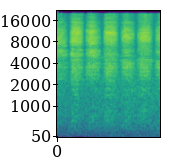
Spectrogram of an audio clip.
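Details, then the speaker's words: 1983 Evinrude 25 hp outboard with replacement mag plate fitted, turned over without firing: even rhythmic hissing whooshes about four a second as the reed valves breathe in and out cleanly. "Well, I tell you what, you can hear the great set of reed valves"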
